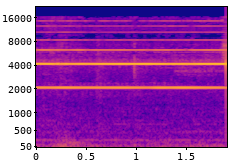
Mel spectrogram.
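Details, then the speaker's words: Microtek Super Power 912 12V inverter works on battery but on mains cuts output and sounds a steady, unbroken high-pitched buzzer; about 6 V stays on the change-over relay coil instead of zero. "जिसका fault है कि यह battery mode पर बिल्कुल सही काम कर रहा है और जैसे ही मेन सप्लाई से कनेक्ट करते हैं तो यह आउटपुट भी बंद कर देता है और बजर बजने लग जाता है"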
